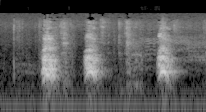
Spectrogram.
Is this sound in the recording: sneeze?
no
